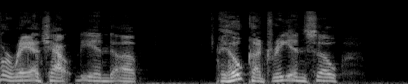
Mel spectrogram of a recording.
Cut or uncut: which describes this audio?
uncut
